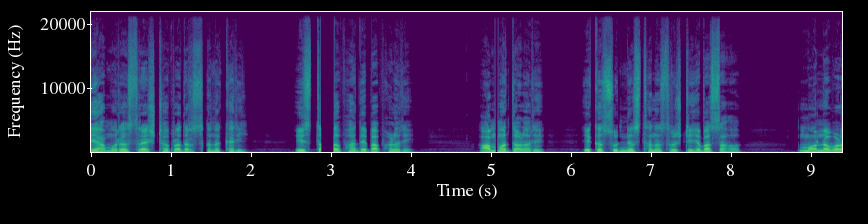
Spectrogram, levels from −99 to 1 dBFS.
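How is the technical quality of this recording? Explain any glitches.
Three blocks of digital silence interrupt the speech, at 1.40 to 1.45 s (54 ms), 2.87 to 3.04 s (171 ms, which fits an 8192-sample block), and 5.05 to 5.09 s (39 ms). Each time, the processing likely failed to supply samples and zeros were written instead. The audio drops straight to silence and returns with no fade. The two shorter gaps sound like brief holes. The middle one is a longer dropout.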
